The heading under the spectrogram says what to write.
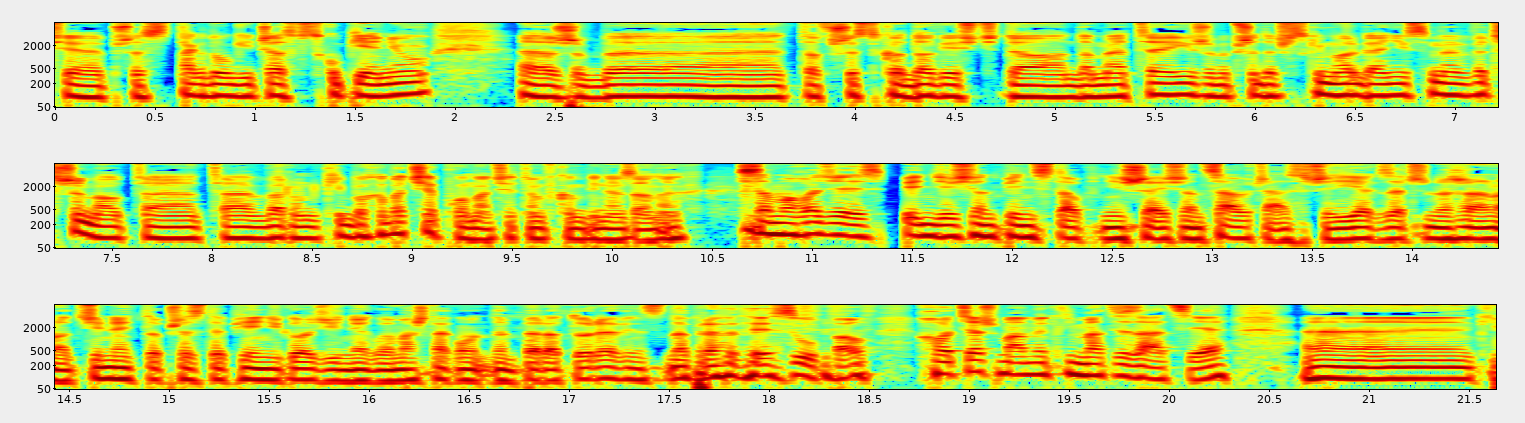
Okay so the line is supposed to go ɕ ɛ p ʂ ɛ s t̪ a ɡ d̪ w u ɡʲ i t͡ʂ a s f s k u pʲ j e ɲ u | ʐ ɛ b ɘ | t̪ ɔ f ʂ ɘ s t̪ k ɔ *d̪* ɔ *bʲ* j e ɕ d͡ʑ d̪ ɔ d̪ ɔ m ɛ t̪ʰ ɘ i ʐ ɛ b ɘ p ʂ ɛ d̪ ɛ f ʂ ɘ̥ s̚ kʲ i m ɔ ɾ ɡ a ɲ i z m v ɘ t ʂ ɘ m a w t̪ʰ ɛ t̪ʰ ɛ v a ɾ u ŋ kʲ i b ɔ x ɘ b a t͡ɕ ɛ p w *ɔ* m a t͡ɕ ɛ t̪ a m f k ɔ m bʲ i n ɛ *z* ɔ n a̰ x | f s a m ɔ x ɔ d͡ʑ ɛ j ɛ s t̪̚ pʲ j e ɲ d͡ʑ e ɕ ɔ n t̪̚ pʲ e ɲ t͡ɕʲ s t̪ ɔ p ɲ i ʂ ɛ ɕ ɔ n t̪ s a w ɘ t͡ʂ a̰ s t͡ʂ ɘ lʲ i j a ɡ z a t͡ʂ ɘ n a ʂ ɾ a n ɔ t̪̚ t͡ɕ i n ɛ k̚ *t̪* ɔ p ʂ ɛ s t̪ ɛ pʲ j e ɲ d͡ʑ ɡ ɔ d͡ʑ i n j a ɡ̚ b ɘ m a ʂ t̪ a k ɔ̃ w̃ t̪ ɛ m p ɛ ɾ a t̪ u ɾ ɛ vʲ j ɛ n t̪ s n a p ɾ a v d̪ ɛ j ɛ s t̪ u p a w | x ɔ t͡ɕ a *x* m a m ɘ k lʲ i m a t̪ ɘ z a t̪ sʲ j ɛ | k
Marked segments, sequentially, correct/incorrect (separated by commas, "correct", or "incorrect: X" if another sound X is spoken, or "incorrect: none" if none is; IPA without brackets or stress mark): correct, incorrect: vʲ, correct, correct, correct, incorrect: ʂ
